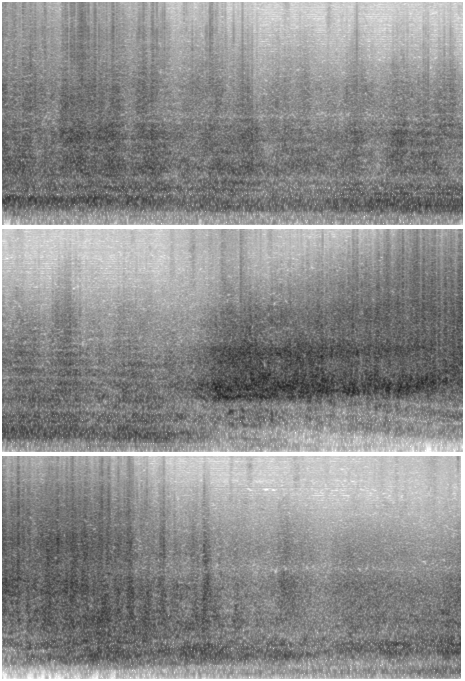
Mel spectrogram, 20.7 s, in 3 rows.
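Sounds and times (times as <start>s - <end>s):
Panavia Tornado jet aircraft: 0.0s - 20.7s.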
